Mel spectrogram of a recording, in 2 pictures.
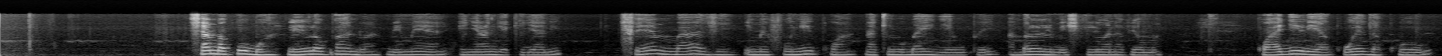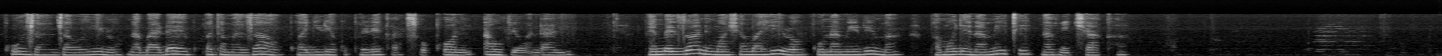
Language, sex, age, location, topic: Swahili, female, 25-35, Dar es Salaam, agriculture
